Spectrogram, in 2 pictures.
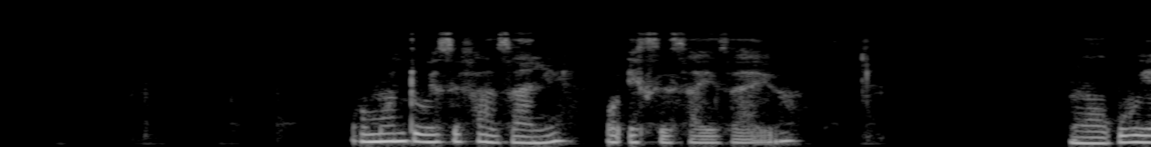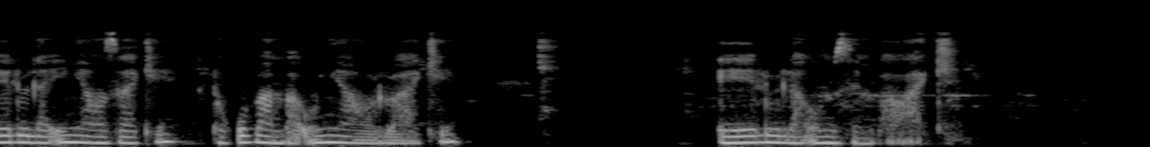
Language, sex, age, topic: North Ndebele, female, 25-35, health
